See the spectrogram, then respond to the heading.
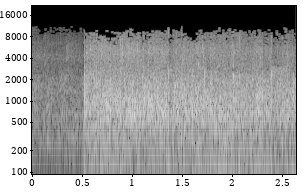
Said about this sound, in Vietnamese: Mà chúng ta không cần phải mướn cái hôn ở đâu, hay là chúng ta sinh hoạt những cái nơi nhỏ nhỏ. Xin quý vị tán thán một tràng pháo tay.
